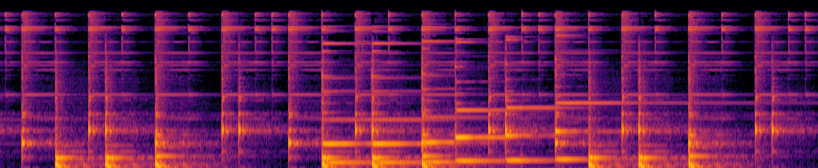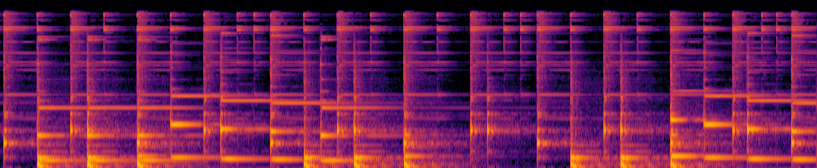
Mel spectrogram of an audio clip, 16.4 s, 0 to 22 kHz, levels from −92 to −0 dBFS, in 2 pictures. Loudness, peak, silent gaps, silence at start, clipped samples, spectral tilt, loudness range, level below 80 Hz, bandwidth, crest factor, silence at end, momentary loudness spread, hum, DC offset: -22 LUFS; -2 dBFS; none; 0 s; under 0.1%; -4.5 dB/octave; 2 LU; -32 dBFS; 17 kHz; 20 dB; 0 s; 7 LU; none; under 0.1%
